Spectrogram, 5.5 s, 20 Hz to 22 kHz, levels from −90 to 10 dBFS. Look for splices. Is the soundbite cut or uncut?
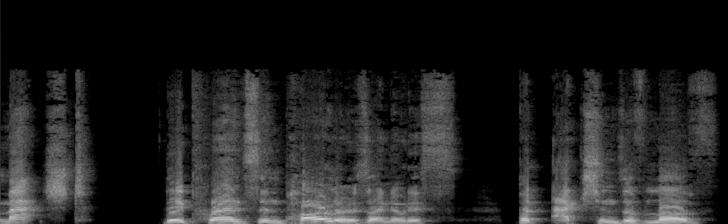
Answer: uncut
